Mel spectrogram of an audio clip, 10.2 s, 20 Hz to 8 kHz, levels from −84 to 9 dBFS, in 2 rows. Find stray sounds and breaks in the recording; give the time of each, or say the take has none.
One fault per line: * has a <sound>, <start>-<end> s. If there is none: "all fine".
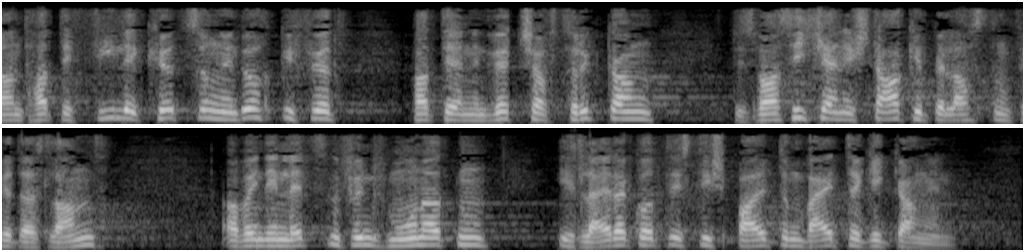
all fine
